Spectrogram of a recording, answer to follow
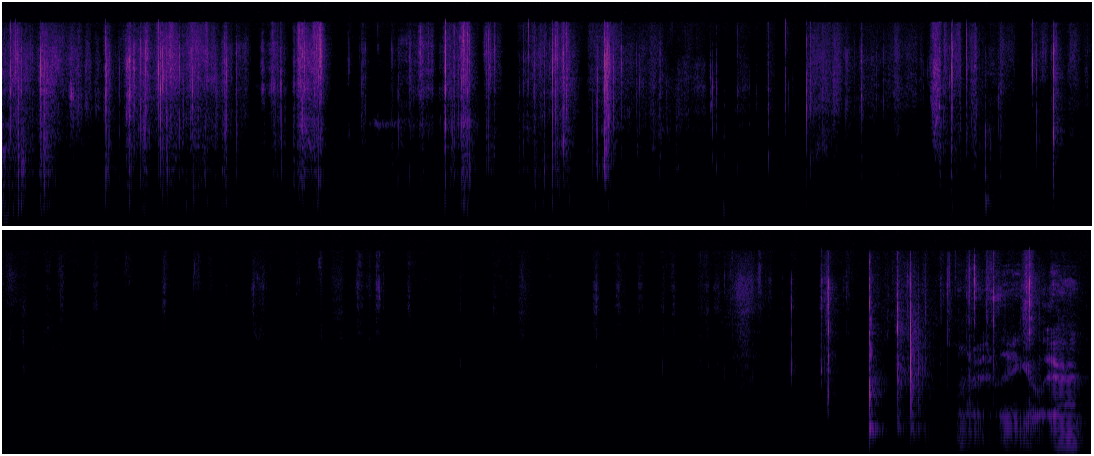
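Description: Faint crinkling and rustling of clear plastic card sleeves as trading cards are handled and bagged, in short irregular bursts that die away about halfway through, with a few more crackles near the end.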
